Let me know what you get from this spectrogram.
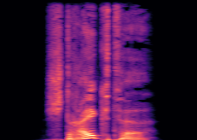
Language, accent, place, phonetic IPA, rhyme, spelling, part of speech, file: German, Germany, Berlin, [ˈʃtʁaɪ̯ktə], -aɪ̯ktə, streikte, verb, De-streikte.ogg
- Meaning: inflection of streiken: 1. first/third-person singular preterite 2. first/third-person singular subjunctive II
